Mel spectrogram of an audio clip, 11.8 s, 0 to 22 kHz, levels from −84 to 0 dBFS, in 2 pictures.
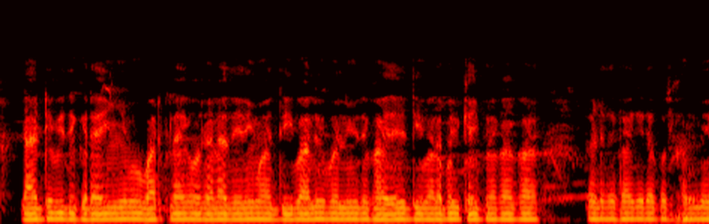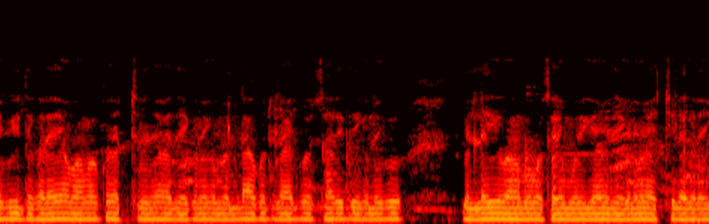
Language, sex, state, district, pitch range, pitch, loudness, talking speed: Hindi, male, Chhattisgarh, Korba, 95-100 Hz, 100 Hz, -36 LUFS, 285 wpm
